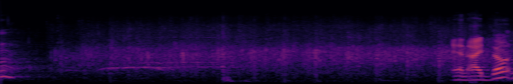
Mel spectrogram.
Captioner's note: attendees applauding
